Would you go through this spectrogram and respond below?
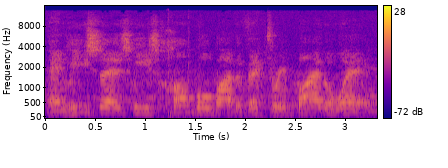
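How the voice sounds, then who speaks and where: A man's voice: on the high side, moderate pace, poor audio. A man giving a live TV news report as a field reporter at a party. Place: election victory party. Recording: loud crowd chatter behind the voice.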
